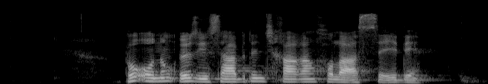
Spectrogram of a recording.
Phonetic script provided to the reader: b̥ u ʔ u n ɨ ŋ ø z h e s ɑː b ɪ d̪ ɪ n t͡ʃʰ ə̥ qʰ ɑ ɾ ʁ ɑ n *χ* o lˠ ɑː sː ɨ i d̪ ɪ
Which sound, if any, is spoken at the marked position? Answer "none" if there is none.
χ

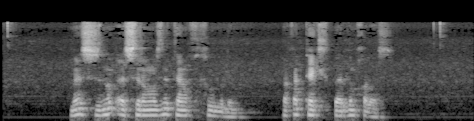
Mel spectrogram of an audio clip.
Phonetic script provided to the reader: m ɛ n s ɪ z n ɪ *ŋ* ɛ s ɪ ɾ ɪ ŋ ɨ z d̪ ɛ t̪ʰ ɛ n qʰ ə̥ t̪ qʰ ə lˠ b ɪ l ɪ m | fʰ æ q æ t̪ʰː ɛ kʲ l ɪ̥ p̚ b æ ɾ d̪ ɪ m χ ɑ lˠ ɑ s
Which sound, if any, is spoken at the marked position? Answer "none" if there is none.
ŋ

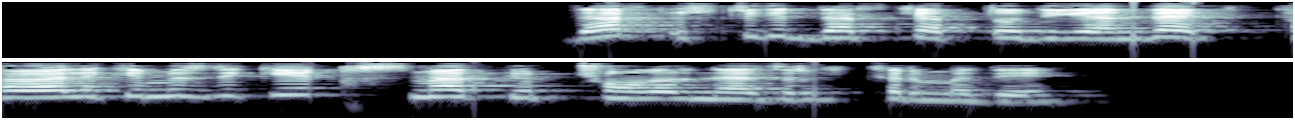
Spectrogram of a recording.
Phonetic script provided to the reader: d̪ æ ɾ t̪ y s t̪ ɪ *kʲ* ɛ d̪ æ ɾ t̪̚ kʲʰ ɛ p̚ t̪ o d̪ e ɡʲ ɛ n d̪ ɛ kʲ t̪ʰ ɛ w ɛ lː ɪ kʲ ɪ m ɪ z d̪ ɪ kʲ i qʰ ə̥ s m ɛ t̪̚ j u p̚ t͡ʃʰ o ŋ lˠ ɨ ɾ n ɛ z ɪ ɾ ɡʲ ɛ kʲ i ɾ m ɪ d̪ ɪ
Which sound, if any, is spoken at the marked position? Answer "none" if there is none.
ɡʲ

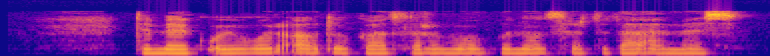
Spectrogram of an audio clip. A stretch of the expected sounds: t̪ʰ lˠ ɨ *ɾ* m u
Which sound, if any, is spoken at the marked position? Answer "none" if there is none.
ɾ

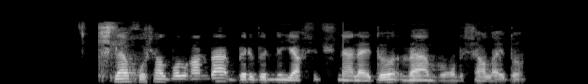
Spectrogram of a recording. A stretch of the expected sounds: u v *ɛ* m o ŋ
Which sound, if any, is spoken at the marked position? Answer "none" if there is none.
ɛ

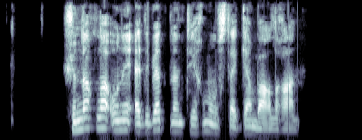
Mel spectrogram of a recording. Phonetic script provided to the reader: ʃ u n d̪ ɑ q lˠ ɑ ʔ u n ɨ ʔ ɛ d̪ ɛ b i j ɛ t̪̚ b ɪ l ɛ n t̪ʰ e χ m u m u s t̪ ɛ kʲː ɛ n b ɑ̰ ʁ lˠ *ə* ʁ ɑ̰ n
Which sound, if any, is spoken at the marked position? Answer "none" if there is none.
ə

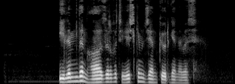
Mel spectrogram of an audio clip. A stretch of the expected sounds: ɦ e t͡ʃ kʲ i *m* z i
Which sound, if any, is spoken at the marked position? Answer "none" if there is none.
m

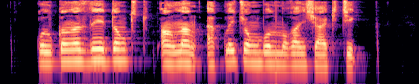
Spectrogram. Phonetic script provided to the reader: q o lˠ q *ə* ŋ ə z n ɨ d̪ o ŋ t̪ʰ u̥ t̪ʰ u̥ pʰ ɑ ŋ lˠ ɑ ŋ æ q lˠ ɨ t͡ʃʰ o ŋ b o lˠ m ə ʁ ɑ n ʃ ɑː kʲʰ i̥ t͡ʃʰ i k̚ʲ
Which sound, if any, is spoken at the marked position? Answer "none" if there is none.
ə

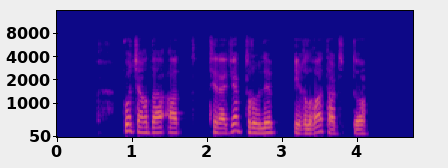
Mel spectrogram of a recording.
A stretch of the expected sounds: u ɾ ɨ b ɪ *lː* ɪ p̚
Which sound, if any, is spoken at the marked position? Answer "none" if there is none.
l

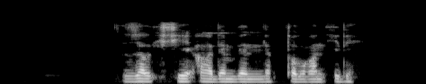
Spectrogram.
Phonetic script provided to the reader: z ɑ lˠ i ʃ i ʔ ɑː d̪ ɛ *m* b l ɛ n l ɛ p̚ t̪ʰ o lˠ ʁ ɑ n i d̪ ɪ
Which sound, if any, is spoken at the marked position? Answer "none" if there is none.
m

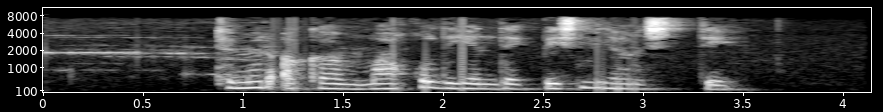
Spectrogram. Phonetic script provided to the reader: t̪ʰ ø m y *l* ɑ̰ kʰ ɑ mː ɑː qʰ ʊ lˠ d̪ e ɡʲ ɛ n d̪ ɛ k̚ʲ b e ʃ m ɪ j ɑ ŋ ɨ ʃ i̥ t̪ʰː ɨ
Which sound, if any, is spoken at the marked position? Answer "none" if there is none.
ɾ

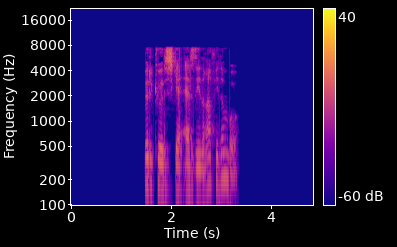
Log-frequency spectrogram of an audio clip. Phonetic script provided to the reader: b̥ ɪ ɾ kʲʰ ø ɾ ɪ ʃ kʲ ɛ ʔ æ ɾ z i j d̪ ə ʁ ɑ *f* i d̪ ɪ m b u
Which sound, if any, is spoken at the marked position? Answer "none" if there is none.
f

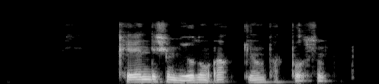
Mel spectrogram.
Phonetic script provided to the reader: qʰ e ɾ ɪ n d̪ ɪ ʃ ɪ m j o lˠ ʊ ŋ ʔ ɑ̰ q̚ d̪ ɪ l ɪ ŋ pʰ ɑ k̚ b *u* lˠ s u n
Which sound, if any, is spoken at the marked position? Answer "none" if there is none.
o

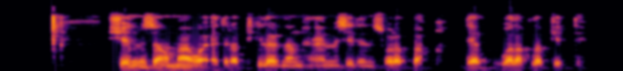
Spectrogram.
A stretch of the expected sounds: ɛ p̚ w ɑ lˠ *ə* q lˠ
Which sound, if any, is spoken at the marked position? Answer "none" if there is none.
ɑ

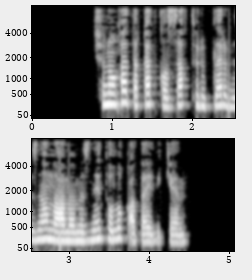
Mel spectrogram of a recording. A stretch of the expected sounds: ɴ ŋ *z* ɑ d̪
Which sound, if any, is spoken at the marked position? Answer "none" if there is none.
ʁ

